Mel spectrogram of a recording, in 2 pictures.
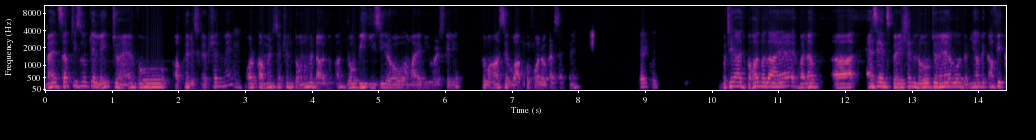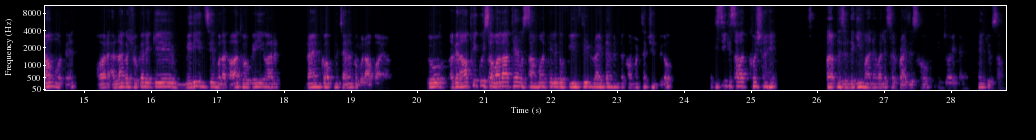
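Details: Adult male speaker; typical speech.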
